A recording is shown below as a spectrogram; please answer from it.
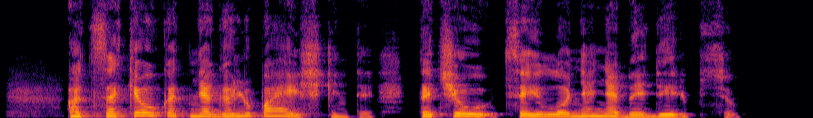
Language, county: Lithuanian, Vilnius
